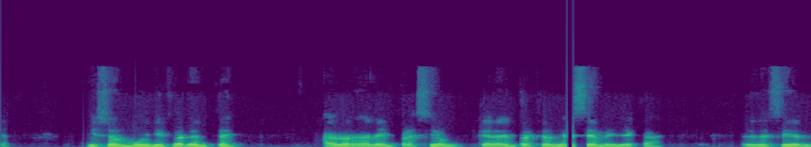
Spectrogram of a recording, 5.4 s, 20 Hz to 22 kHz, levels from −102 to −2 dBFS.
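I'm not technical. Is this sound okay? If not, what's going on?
No. The speech drops to dead silence twice, from 0.55 to 0.58 s and from 3.78 to 3.84 s. This is a corrupt frame muted fault. A couple of damaged chunks of the compressed audio were rejected, and the player filled each gap with silence.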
